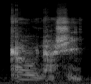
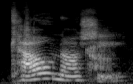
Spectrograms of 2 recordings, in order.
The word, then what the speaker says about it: Kaonashi: Name pronunciation. Kaonashi. Kaonashi.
